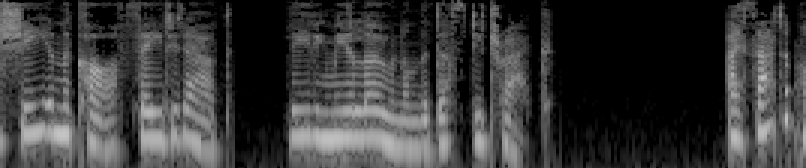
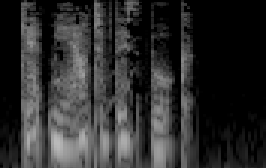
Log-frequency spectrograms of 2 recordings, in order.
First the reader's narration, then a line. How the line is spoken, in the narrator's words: muttered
